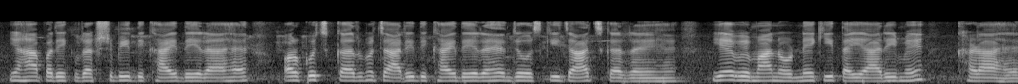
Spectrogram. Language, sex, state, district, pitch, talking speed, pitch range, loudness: Hindi, female, Chhattisgarh, Bilaspur, 175 Hz, 190 wpm, 160-185 Hz, -18 LUFS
